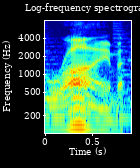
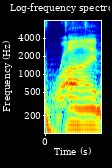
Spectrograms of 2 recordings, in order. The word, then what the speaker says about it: Ryme: Ryme is the MC of R.I.P., a rap artist, and her Japanese name is Lyme, which does rhyme with time and rhyme, so that's good.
